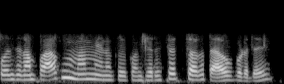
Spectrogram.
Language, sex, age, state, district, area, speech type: Tamil, female, 18-30, Tamil Nadu, Dharmapuri, rural, conversation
